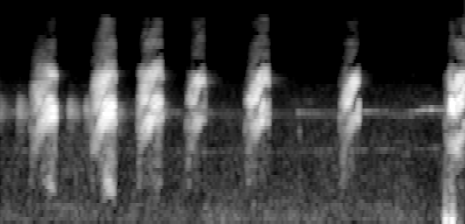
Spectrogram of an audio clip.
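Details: Tiểu mi đất bird giving a distress call used as a trapping lure: harsh, raspy, buzzy notes in an uneven series of seven bursts over a faint steady high whine.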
